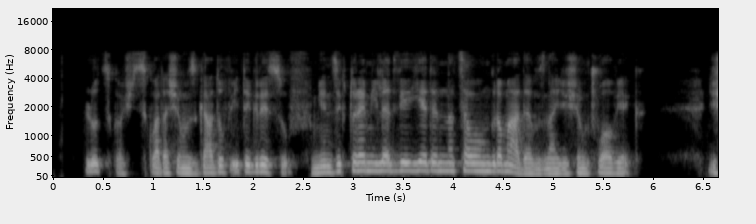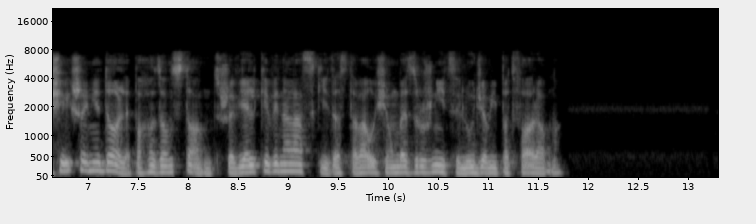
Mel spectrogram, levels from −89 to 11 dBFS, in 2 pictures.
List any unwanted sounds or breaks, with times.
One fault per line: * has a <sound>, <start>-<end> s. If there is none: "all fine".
all fine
